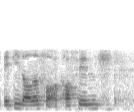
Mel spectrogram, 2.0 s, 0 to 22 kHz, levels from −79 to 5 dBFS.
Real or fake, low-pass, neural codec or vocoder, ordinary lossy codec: real; 3.6 kHz; none; MP3, 16 kbps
